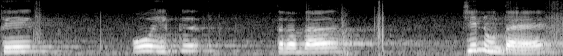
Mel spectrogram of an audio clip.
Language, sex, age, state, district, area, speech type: Punjabi, male, 45-60, Punjab, Jalandhar, urban, spontaneous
